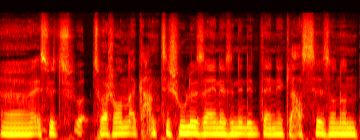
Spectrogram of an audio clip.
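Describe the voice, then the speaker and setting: A man with a Bavarian accent talks at a fairly quick pace, his medium-pitched voice dark and mellow. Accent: Bavarian-like dialect. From Upper Austria, Mühlviertel. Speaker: author and motivational speaker, former club owner. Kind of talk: interview.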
